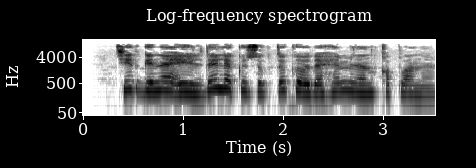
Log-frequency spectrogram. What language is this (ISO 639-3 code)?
bak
